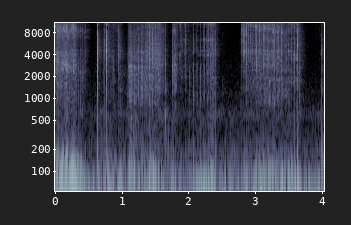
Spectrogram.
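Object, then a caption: Wooden comb teeth scraped with fingernails. Long manicured nails scratch and strum along the teeth of a small, solid brown wooden comb held in one hand near a binaural microphone. The result is a series of bright, dry, raspy bursts made of rapid ticking clicks, with brief quiet gaps between strokes and a faint low rumble underneath.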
